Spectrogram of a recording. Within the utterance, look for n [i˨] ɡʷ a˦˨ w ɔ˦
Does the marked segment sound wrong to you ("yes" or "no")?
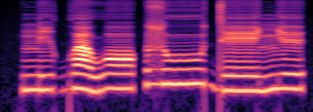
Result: no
